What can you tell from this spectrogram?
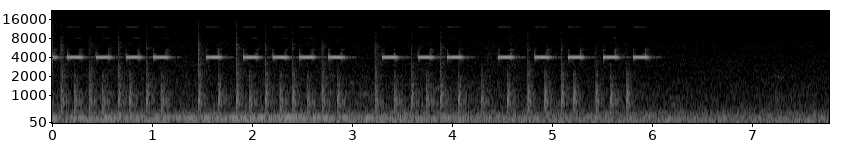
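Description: Instant Pot control panel beeping at each button press as the pressure-cook time is set: a quick run of short, high, identical beeps, about four a second in small groups. The beeps stop about six seconds in.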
